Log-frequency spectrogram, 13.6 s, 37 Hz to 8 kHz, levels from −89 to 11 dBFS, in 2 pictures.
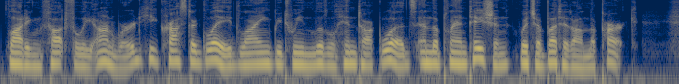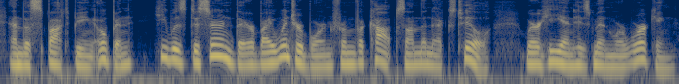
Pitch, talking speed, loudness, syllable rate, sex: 135 Hz, 200 wpm, -21 LUFS, 5.6 syllables/s, male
